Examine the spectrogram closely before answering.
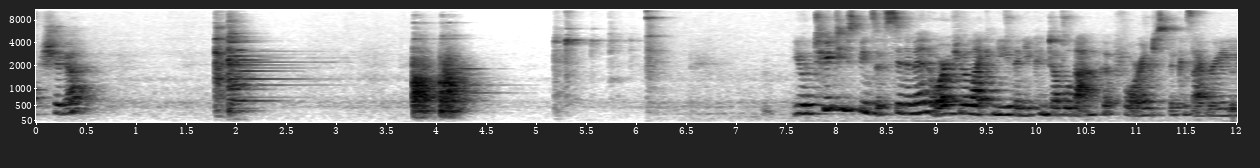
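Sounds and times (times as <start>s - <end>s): steel mixer bowl knocks ringing: 1.8s - 2.6s.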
